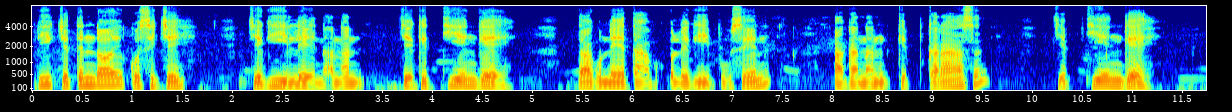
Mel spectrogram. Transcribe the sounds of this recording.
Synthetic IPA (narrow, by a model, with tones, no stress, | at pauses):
pi˦k̚t͡ʃe˨tɪ˦ndɔ˦jko˨sɪ˦t͡ʃe˦ | t͡ʃe˨k̬i˦˨le˨na̰˨na˨n | t͡ʃe˨kɪ˦tje˦ŋɡɛ˦˨ | ta˦k̬ʊ˨nɛ˦ta˨po˨le˨k̬i˦pu˨se˦n | a˨ka˨na˨nkɪ˨p̚ka˨ɾa˦s | t͡ʃe˨p̚tje˦ŋɡɛ˨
